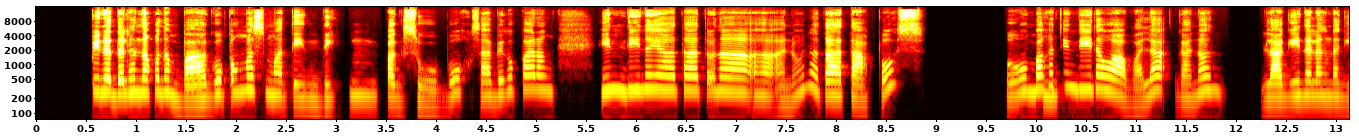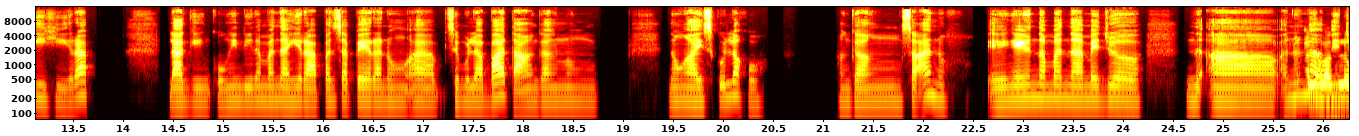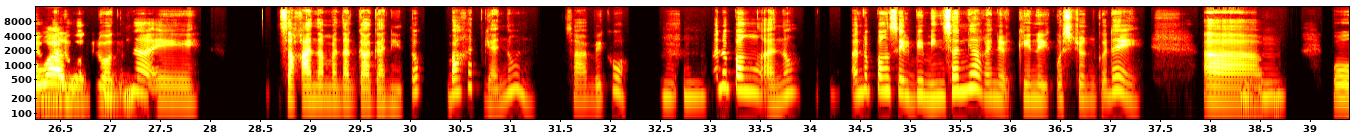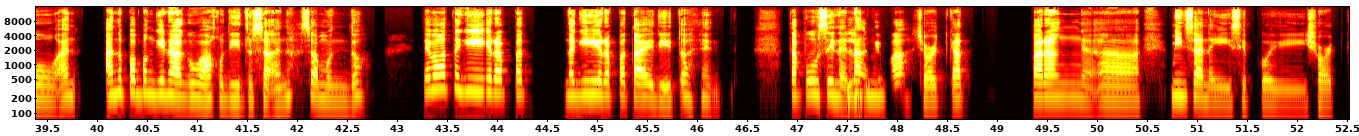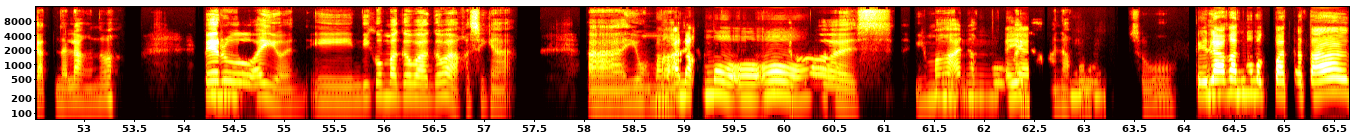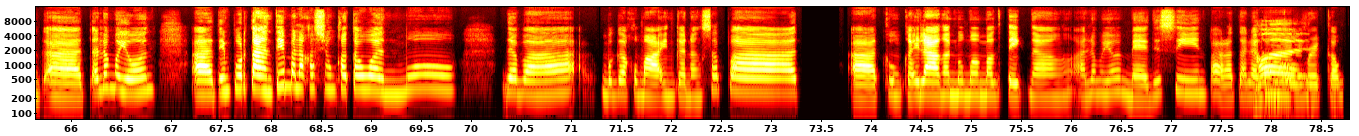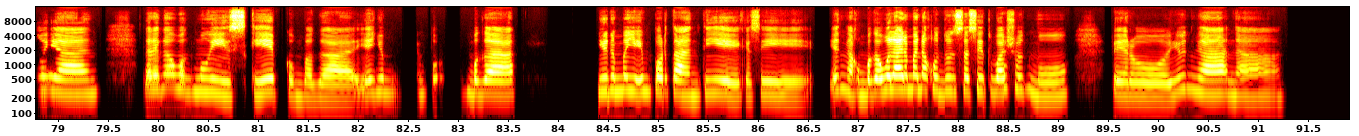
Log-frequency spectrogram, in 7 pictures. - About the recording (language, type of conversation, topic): Filipino, podcast, Ano ang pinakamalaking pagbabago na hinarap mo sa buhay mo?
- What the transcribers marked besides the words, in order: chuckle; other background noise; background speech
